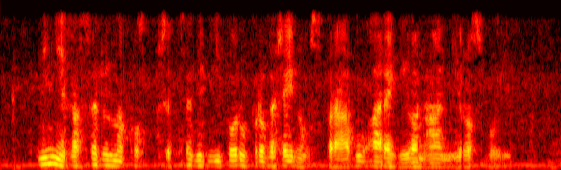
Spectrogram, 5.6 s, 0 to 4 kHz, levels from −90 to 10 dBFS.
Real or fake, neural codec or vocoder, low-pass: fake; vocoder, 22.05 kHz, 80 mel bands, Vocos; 3.6 kHz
